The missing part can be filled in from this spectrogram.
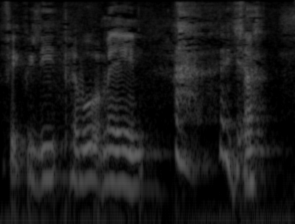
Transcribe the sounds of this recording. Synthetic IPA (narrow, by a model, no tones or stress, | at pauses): fe̝ɡ̥ʋiliːe̝d̥̚pʰɑ̈o̝ɐ̰mee̝n | sɒ̽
